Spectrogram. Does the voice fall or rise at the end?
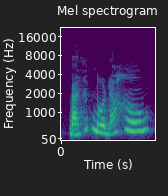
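rise. The voice rises on the final word. The speaker calls it right. "Tiếng Việt mình nói là"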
